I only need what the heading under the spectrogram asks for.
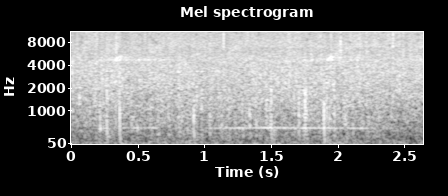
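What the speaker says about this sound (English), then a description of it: "And it's raining, which is awesome." Rain falls in the jungle survival game Green Hell, a steady even hiss of drops hitting surfaces with a few sharper patters, with no talk over it.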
